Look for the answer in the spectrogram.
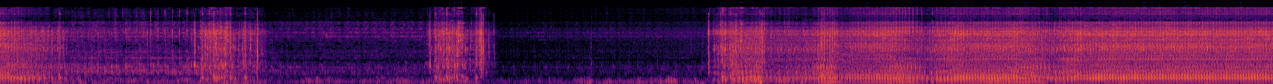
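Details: Grass trimmer run until its tank was empty, then refilled: it catches in short bursts and cuts out, and revs rise and sag unevenly. Air in the fuel system starves it and it dies when throttled.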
